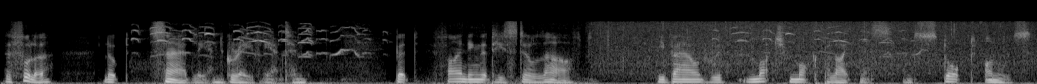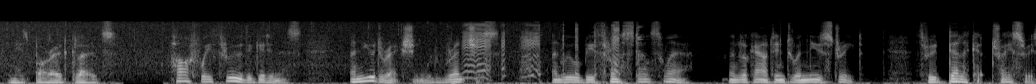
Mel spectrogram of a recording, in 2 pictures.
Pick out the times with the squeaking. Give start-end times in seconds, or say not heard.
1.3-3.9, 7.1-9.2, 14.8-16.8.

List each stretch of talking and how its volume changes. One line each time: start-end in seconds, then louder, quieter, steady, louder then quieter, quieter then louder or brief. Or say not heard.
0.0-20.6 steady.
